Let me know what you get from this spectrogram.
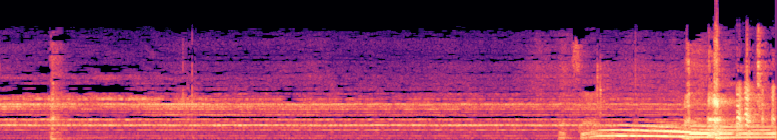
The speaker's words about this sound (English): I just liked the scream, the echoed scream. It does last a long time.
